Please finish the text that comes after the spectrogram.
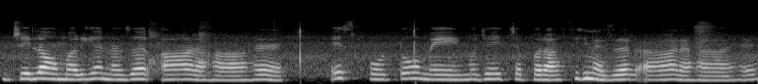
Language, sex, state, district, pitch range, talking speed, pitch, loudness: Hindi, female, Madhya Pradesh, Umaria, 215-250 Hz, 120 wpm, 230 Hz, -19 LUFS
